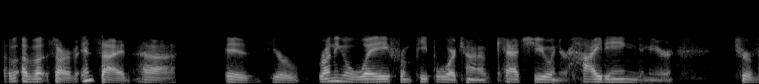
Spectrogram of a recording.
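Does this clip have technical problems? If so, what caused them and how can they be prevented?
Yes. The whole clip passed through the AMR narrowband mobile codec, which samples at 8 kHz and rebuilds speech from a vocal-tract model fed by a few pulses per sub-frame. Everything outside roughly 150 Hz to 3.5 kHz is gone, giving a thin telephone sound, and the coding damage is plainly audible as a buzzy, synthetic edge, which fits a mid-rate mode around 10.2 kbps. To prevent it, carry the call over a wideband codec such as AMR-WB or EVS.

Lost AMR speech frames appear from 6.36 to 6.44 s, just after "you and you're hiding". A speech frame failed its radio checksum, so the decoder covered the gap by repeating the previous pitch and vocal-tract settings at lower gain. The result is a brief dip or warble before the sound recovers weak or rough for a moment, which fits a single lost 20 ms frame. 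To prevent it, improve radio coverage or use stronger channel coding.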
